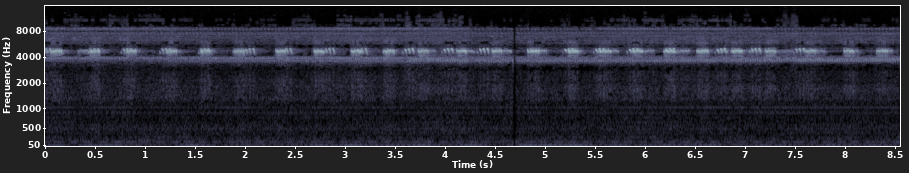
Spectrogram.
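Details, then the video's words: Study-session ambience of grass insects: an unbroken high ringing note broken into even pulses near three each second, with a faint low drone throughout. "풀벌레 소리"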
